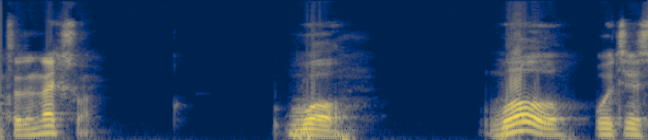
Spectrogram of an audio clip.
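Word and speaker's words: を: Wo, which is spelled WO, is the Japanese particle that tells you the object of a sentence and the verb of a sentence.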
